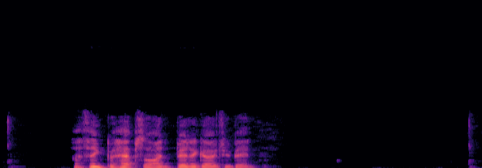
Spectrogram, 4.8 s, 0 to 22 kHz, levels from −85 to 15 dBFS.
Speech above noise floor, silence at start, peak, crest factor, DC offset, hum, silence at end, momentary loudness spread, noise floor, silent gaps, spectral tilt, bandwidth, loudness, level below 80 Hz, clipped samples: 61 dB; 0.75 s; -2 dBFS; 22 dB; under 0.1%; none; 2.3 s; 14 LU; -82 dBFS; none; -6.5 dB/octave; 7.8 kHz; -21 LUFS; -60 dBFS; under 0.1%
